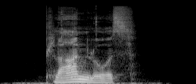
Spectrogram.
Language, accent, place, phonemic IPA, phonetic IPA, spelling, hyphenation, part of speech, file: German, Germany, Berlin, /ˈplaːnˌloːs/, [ˈpʰlaːnˌloːs], planlos, plan‧los, adjective, De-planlos.ogg
- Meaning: 1. without a plan, haphazard 2. clueless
